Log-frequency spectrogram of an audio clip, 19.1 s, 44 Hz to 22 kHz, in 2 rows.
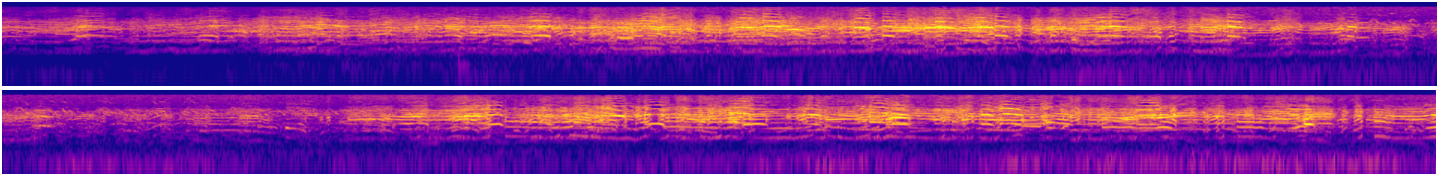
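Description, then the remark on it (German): A dense, continuous chorus of several thousand breeding pairs of kittiwakes calling at once while nesting on the windowsills of abandoned buildings in Pyramiden in summer, overlapping shrill cries filling the whole stretch, loud, with a low rumble beneath and no voices. “was ihr in den kommenden Sekunden hört, sind mehrere tausend Brutpaare von 13 Möwen, die sich hauptsächlich auf den Fensterbänken der verlassenen Gebäude jeden Sommer zum Nisten niederlassen.”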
